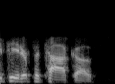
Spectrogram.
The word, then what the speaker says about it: Pattakos: You got to call me Peter Pattakos.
